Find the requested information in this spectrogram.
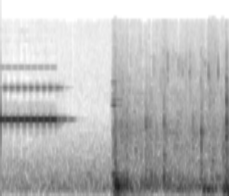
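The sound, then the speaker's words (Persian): A telephone rings with a bright, high-pitched electronic tone that holds for under a second and fades, then a dull thump and a burst of rustling noise follow. “بس تلفن رو جواب نده ها.”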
